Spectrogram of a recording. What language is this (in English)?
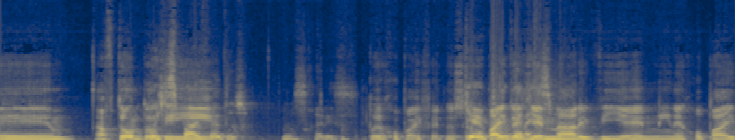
Greek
